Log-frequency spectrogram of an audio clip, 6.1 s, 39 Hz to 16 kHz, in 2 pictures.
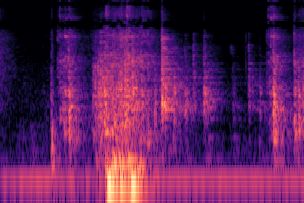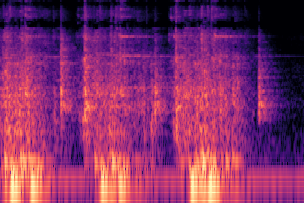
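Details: Mega Moto 212 mini bike, modified Predator Hemi with Mikuni carburetor, after idle tuning: single-cylinder runs and picks up cleanly through several quick throttle blips, settling back each time without stalling.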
